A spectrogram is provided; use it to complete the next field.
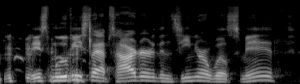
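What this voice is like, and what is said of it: Speedy Gonzalez accent impression. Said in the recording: “That was a random ethnic accent. ... Speedy Gonzalez. ... That was a solid Speedy Gonzalez. ... It's literally Speedy Gonzalez.”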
